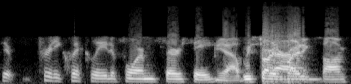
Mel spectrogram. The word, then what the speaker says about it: Sirsy: so funny how people pronounce it now they pronounce it in all kinds of crazy ways but it is cersei it is seriously yeah oh great i love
